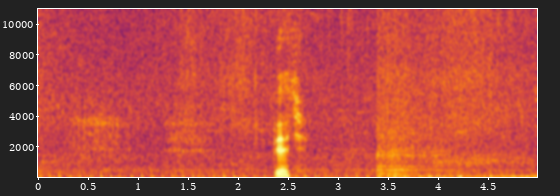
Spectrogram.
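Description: Honeybees from a disturbed swarm buzzing around an open hive as frames are moved, with a steady close buzz in the second half as bees fly near the microphone. A brief loud sound about halfway through stands out above the buzzing.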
